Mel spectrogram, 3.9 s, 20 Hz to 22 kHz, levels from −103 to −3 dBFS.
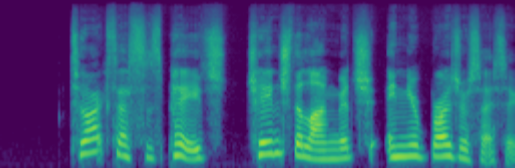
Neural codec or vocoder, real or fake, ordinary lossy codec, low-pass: codec, 44.1 kHz, 7.8 kbps, Pupu-Codec; fake; none; 19.8 kHz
